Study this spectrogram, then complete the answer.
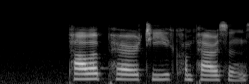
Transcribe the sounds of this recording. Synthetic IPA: pʰaʊəpʰɔɹɪtʰikʰɔ̃mpʰaɹɛsə̃nz

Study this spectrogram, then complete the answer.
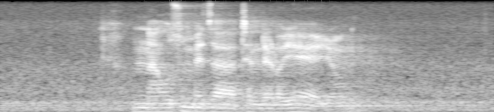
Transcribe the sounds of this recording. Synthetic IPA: n̩nausumbɛd͡zatʰɛndɛɺɔjɛːjɔ

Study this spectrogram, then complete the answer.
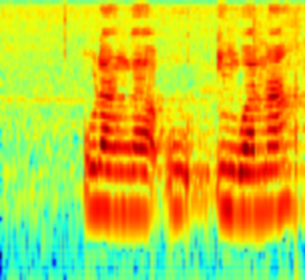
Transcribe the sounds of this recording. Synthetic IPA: uɺaŋɡauiŋɡwana

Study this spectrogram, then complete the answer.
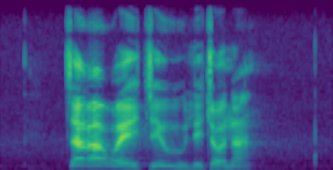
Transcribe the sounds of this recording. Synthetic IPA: t͡ʃʼaɣaɣwɛt͡ʃʼeulɪt͡ʃʼɔːna

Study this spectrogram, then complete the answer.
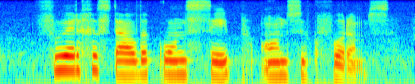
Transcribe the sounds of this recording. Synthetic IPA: fuərχəstælˠdəkɔnsɛpɑːnsukfɔɾə̰ms

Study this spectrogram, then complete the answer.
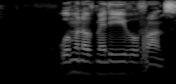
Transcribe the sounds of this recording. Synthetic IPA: wʔɪmə̃nɔvmɛdiivəlˠfɹãns

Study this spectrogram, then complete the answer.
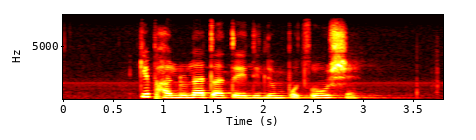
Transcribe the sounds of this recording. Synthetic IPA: kʼɪpʰalʊlatʼatʼedilɪm̩pʼʊt͡sʼʊːʃɪ

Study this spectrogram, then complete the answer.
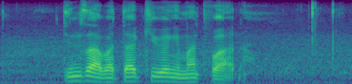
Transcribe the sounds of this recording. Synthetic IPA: tʼint͡sʼaɓatʼakʰiwɛŋɛmad̥ʱwa̰ːla̰

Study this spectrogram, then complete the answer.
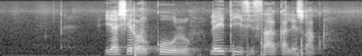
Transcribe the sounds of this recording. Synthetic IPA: jaʃir̤aŋkululejitijisisakalɛʂaːku̥

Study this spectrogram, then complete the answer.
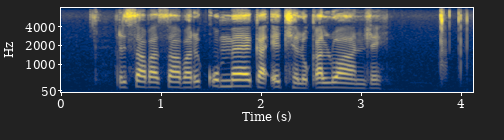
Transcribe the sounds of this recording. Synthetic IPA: risaβasaβaɾikumɛkaʔɛt͡ɬʰɛlɔkalwaːnd͡ɮʱɛ

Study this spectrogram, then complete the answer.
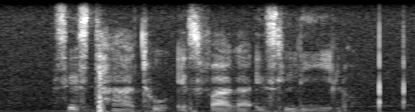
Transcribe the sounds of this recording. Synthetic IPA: sesi̥tʰatʰuʔesi̥fak̬a̰ʔisilḭːlɔ̰

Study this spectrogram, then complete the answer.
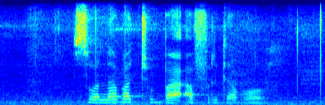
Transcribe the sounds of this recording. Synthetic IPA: sɔnabatʰʊbaʔafrikʼabɔːla

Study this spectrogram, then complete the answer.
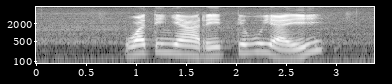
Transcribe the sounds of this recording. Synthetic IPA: watiɲar̤itiβujaɦi

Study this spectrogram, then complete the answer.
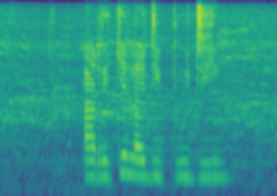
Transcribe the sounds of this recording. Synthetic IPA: arɪkʼɪladipʼudi

